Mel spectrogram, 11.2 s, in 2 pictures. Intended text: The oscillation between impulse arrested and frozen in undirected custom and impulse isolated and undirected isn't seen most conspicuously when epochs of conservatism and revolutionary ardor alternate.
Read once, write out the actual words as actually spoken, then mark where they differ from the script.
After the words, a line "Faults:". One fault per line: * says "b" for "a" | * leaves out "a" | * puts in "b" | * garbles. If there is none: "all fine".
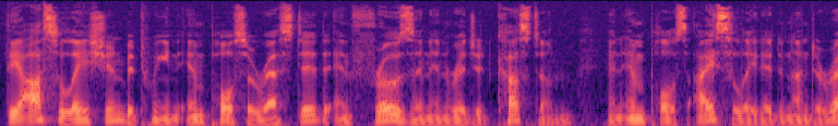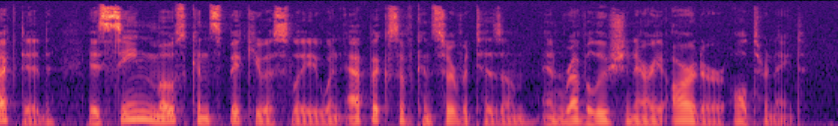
The oscillation between impulse arrested and frozen in rigid custom and impulse isolated and undirected is seen most conspicuously when epochs of conservatism and revolutionary ardor alternate.
Faults:
* says "rigid" for "undirected"
* says "is" for "isn't"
